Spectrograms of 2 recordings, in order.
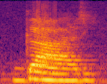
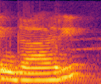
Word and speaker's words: ngari: Next, ng, we have a car, which we say gari, gari. You can either say ngari or gari.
